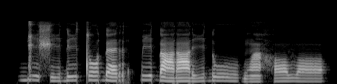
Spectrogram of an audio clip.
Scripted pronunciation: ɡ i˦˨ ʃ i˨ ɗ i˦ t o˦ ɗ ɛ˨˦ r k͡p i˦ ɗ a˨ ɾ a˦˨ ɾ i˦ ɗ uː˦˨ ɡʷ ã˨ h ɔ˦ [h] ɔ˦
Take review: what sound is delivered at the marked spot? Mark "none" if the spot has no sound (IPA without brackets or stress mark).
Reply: β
